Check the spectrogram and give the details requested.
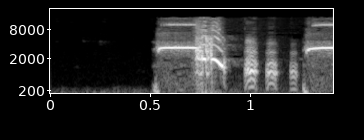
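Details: Brief burst from a female grey francolin: a thin high whistle sliding into a harsh squawk, then three short choppy notes and the start of another whistled squawk.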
